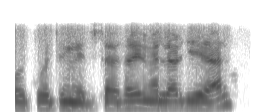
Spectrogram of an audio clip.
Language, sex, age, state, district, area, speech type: Maithili, male, 18-30, Bihar, Darbhanga, rural, conversation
